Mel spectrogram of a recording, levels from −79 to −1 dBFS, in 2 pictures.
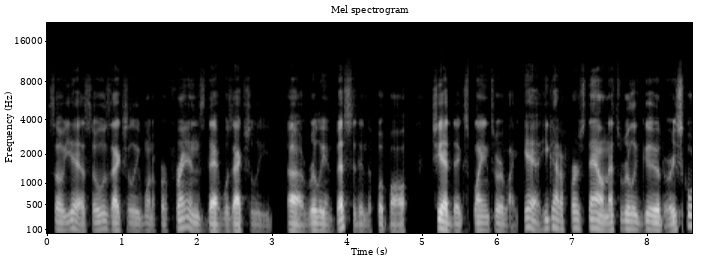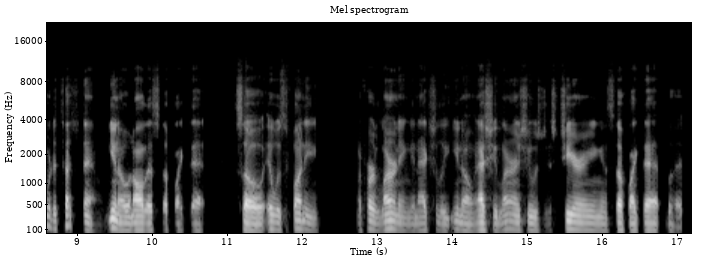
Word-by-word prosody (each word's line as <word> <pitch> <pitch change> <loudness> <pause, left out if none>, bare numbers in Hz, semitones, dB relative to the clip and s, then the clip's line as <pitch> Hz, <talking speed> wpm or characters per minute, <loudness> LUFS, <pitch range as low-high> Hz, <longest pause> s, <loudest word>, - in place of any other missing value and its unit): So, 105 -2 -4
yeah 100 -2 -2
so, 95 +3 -6
it - - -4
was 110 -2 -7
actually 95 -1 -1
one 95 +1 -11
of 90 - -17
her 85 - -10
friends 105 -8 -4
that 90 -1 +3
was 90 +1 -11
actually, 85 -3 0 0.2
uh, 80 - +3
really 95 0 0
invested 85 +1 0
into 90 0 -11
football. 85 0 -5 0.3
She - - +3
had - - +7
to - - -3
explain 95 +2 -4
to - - -7
her, 95 - -2
like, 85 - -14
"Yeah, 135 +1 0
he 120 - -7
got 125 -3 -2
a - - -4
1st 115 +2 -7
down, 125 -5 +3
that's 100 +3 -3
really 110 -2 -1
good," 100 0 +1
or, - - -6
"he 100 - +2
scored 150 +6 -2
a - - -2
touchdown," 95 - -1
you 130 - +7
know, 95 -3 +3
and 95 +1 +3
all 100 0 +8
that 95 0 +2
stuff - - -6
like - - -6
that. - - -4 0.4
So, 90 -1 +6
it 110 - -1
was 100 -3 -2
funny 105 -7 -1 0.5
of - - -12
her 110 -3 +3
learning 100 -2 +1
and 90 - -9
actually 95 -1 -6
you 110 - -6
know, 90 -3 -3
as 100 0 +5
she 95 - -4
learned, 105 +1 -2
she 100 - -4
was 90 -2 -3
just 85 - -17
cheering 100 -4 +2
and 90 - -7
stuff 95 +2 +3
like 90 -2 +3
that, 95 -1 +4
but - - -10
95 Hz, 245 wpm, -24 LUFS, 90-105 Hz, 0.5 s, all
